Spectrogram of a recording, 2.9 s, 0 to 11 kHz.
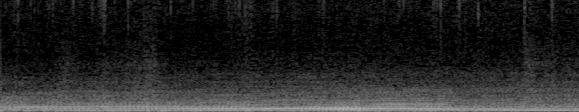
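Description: Engine of an M3 with a dual-clutch transmission driven on a racetrack. A fairly faint, steady droning hum whose tone lifts slightly midway, then eases back, with no talking.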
